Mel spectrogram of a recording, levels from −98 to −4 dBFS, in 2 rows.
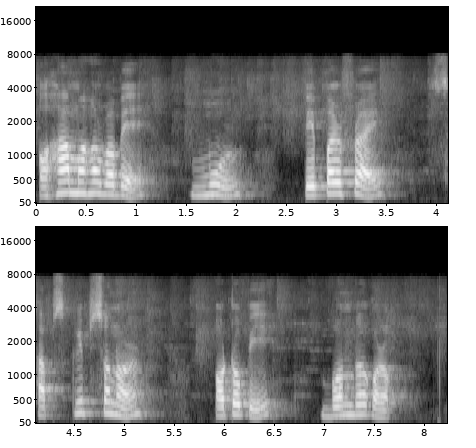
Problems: background sounds at intervals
